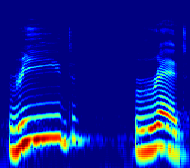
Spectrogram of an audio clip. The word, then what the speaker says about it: read: Read, read. Notice that. Now, read and read are written exactly the same, but the pronunciation changes in the past tense.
